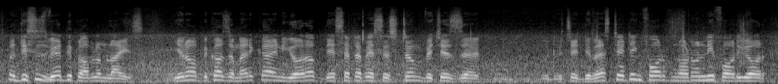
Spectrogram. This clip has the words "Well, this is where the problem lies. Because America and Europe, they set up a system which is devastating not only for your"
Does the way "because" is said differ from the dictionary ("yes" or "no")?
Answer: no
